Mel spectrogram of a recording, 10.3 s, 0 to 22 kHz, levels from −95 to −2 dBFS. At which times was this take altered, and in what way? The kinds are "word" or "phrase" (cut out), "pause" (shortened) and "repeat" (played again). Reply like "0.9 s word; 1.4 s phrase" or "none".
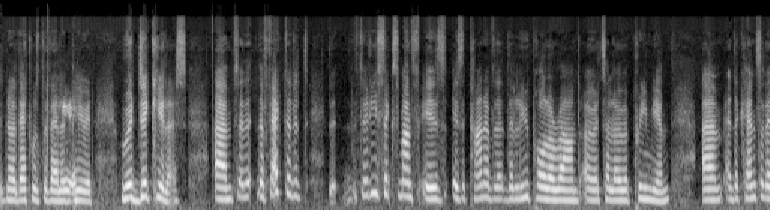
5.5 s phrase

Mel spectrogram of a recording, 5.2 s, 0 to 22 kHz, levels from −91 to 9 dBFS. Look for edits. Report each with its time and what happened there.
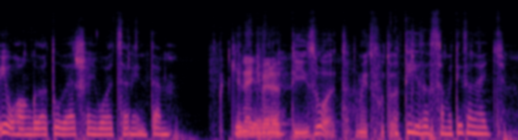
none

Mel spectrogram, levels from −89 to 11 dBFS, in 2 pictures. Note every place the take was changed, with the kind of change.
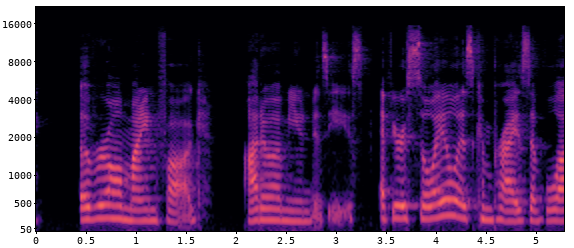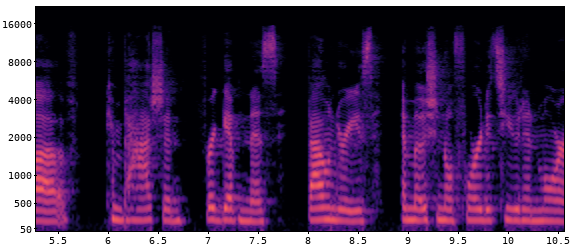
3.4 s pause

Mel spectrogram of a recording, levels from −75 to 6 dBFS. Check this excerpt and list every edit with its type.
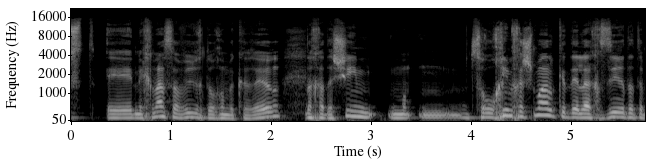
1.3 s word; 2.4 s phrase; 4.4 s word

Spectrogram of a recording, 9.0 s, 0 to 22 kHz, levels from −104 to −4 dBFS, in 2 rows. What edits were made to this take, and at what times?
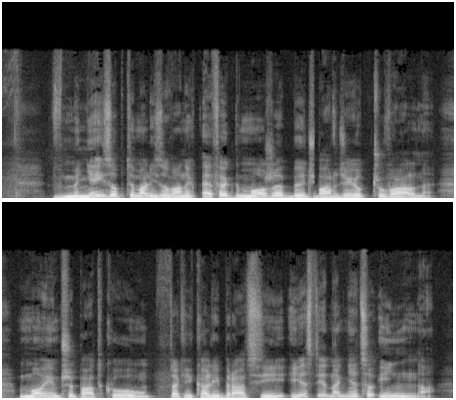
2.0 s word; 3.1 s word; 6.2 s word

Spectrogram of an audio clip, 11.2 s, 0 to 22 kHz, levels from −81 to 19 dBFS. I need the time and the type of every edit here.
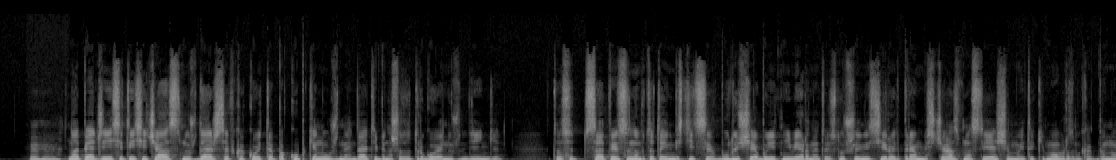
none

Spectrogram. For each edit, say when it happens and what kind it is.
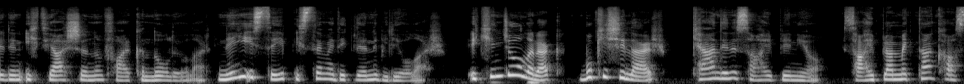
none

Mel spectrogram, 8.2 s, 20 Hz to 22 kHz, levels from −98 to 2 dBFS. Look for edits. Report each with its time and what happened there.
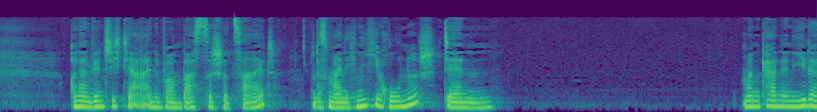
1.4 s word; 2.9 s pause; 4.4 s pause

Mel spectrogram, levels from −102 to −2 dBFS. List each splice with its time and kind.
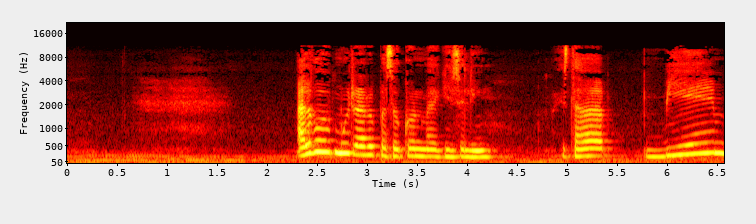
none

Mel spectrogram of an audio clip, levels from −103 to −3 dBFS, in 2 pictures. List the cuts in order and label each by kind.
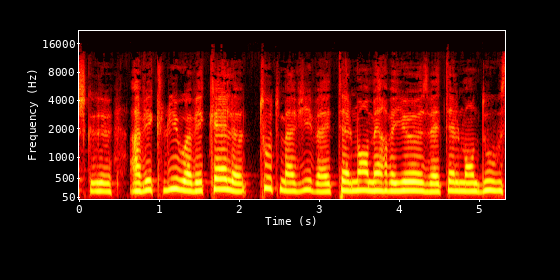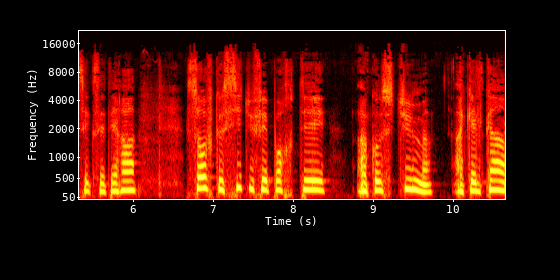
none

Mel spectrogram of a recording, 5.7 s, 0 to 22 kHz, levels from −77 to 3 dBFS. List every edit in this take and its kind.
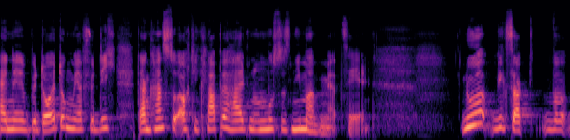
none

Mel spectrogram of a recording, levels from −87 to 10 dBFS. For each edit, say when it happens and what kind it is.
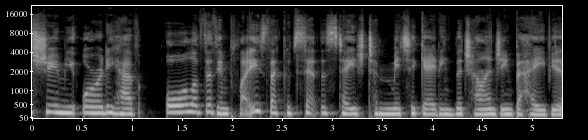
1.8 s word

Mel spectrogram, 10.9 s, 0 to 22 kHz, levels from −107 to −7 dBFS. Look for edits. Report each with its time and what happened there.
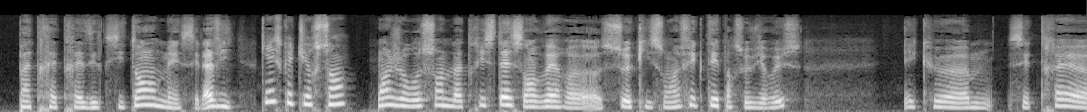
none

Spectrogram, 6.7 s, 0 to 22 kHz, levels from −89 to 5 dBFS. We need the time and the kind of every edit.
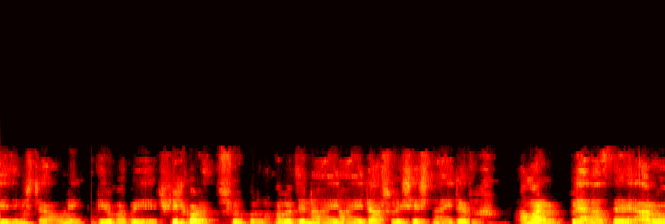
2.8 s phrase; 3.4 s repeat; 4.7 s word

